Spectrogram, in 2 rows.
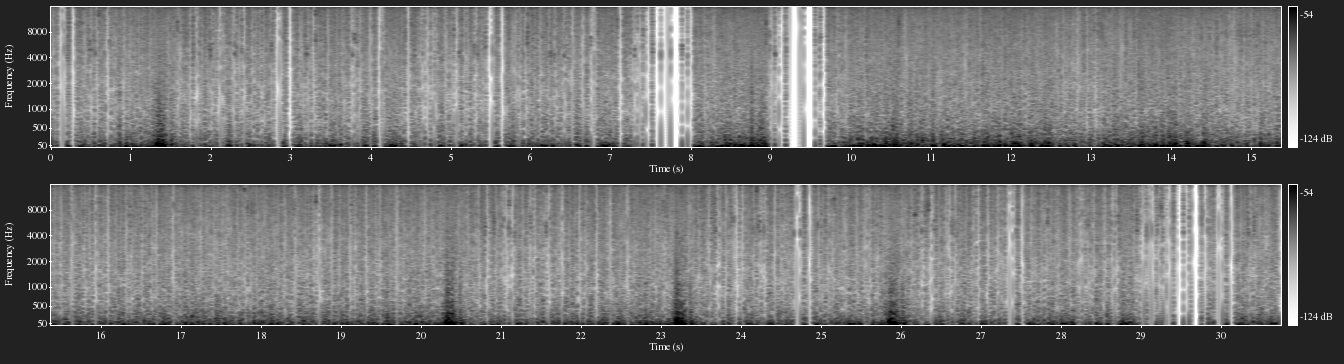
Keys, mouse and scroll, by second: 1.2 click, 2.0-6.9 middle drag, 7.6 click, 8.2 middle click, 9.3 middle click, 10.5 shift+middle click, 11.0-12.1 middle drag, 12.8-15.3 middle drag, 15.8 shift+middle click, 20.0 middle click, 21.1 shift+middle click, 21.9-23.8 middle drag, 24.4-30.2 middle drag, 30.6-30.7 middle drag.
